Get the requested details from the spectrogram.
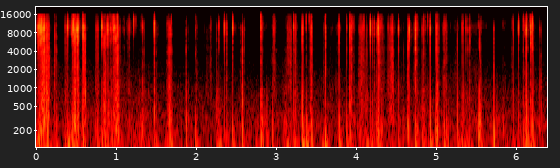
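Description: Long nails scratch fast over the rough top of a small, solid pink rock-salt crystal on a pink Himalayan salt lamp. The result is a rapid, irregular run of short, crisp, high-pitched scrapes and clicks that die away almost instantly.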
